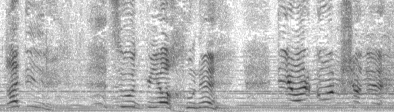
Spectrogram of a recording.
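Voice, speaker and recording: A woman's voice: very high voice, animated, music in the background. A frightened older mother. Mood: tearful. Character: worried older mother whose daughter is missing. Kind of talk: TV drama dub.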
